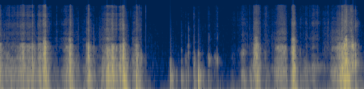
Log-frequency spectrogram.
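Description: A small knife tip scrapes and cuts along the brown paper tape on the top edge of a hollow white corrugated cardboard shipping box. Rasping, scratchy strokes come in bursts, then fall silent briefly before a run of quieter ticks and scratches. Louder scraping follows, ending in a final rough rasp.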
